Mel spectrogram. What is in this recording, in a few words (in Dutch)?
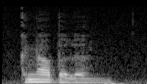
"knabbelen", Dutch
